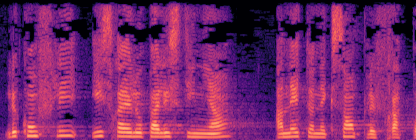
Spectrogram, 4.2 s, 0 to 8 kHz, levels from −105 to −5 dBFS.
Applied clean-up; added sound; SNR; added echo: none; none; none; none.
